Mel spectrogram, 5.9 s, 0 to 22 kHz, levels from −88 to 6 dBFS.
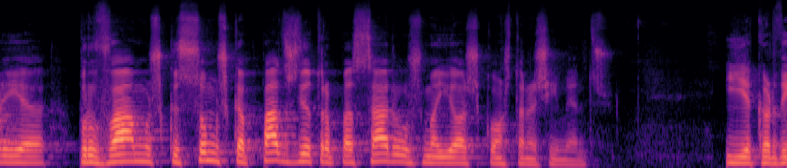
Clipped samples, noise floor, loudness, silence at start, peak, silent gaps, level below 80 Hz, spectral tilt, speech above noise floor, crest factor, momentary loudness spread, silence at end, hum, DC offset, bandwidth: under 0.1%; -64 dBFS; -23 LUFS; 0 s; -4 dBFS; none; -64 dBFS; -5.5 dB/octave; 41 dB; 20 dB; 13 LU; 0 s; none; under 0.1%; 18.5 kHz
